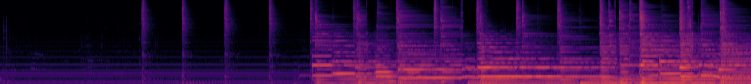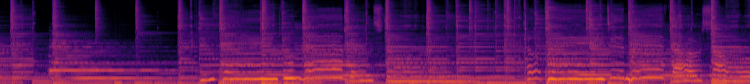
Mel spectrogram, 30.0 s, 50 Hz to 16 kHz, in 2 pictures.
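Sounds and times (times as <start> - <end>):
band playing: 6.2 - 22.2.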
